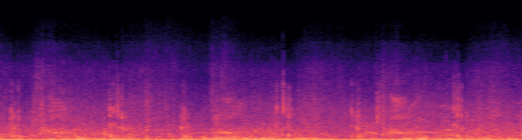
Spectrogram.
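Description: Wind buffeting the microphone over the rush of choppy sea around a wooden six-oared pilot gig under way, with short knocks and splashes scattered through it.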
